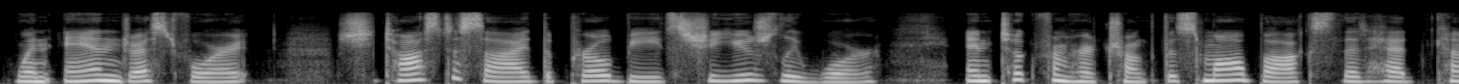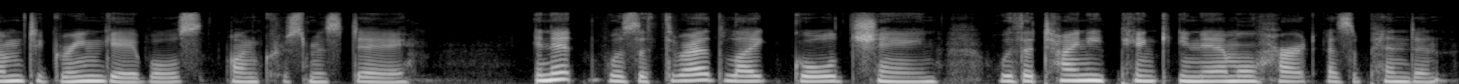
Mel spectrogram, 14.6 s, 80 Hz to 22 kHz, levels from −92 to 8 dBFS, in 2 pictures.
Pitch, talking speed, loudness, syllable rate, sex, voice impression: 225 Hz, 195 wpm, -18 LUFS, 4.9 syllables/s, female, very feminine, slightly young, thin, tensed, weak, bright, soft, very clear, very fluent, slightly raspy, very cute, very intellectual, refreshing, very sincere, calm, very friendly, very reassuring, very unique, very elegant, slightly wild, very sweet, lively, very kind, slightly intense, slightly modest, light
